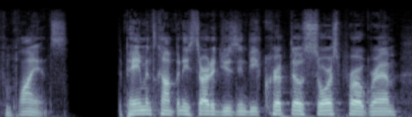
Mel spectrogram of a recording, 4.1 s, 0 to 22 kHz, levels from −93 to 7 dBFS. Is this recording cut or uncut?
uncut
